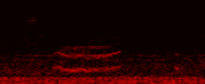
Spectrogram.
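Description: A cat meowing once, a single short call of under a second, over a steady low background hum.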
